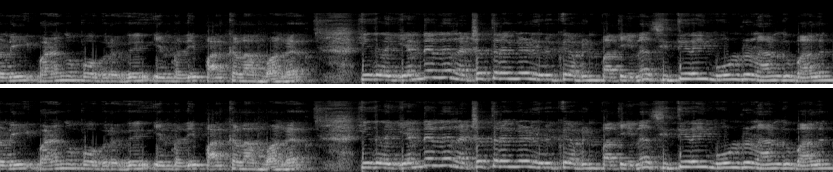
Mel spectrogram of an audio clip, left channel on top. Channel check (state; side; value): normal; both; correlation 0.76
